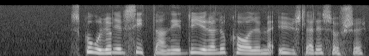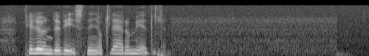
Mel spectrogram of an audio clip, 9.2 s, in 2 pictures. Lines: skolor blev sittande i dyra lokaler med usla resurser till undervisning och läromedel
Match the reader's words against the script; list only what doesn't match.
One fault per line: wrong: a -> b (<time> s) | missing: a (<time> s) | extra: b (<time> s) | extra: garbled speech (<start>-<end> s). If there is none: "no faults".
no faults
